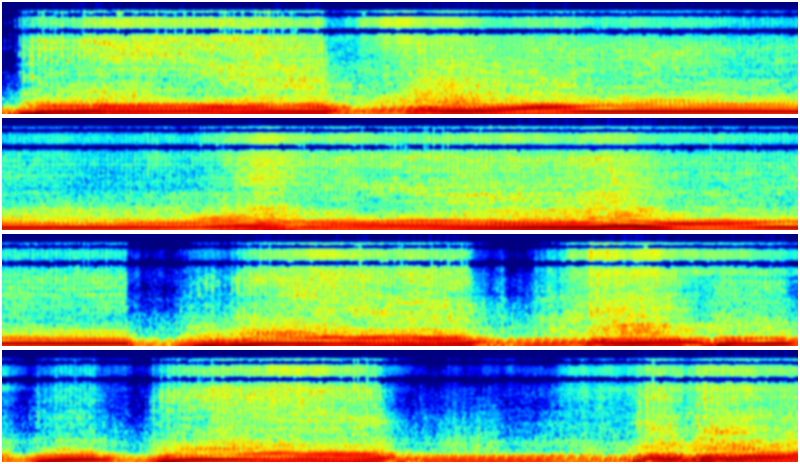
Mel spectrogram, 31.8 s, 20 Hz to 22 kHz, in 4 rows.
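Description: Ford Bronco II's V6 running loud with no exhaust as it drives on gravel. It holds steady revs at first, is blipped twice in the middle, then revs up and down repeatedly near the end.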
